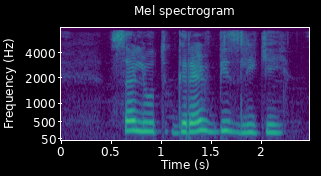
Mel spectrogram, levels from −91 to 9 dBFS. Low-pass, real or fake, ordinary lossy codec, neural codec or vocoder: 7.2 kHz; real; AAC, 48 kbps; none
